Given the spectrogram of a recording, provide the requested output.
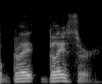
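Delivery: "glazer" slowed and stressed, with a Z, not a C; careful correction. Shown as a demonstration. Correcting a player who heard glacier, careful "glazer". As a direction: say "glazer" slowly with a clear Z. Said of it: "hearing glacier with a C".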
